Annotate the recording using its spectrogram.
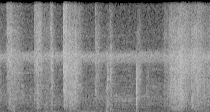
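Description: Plastic tarp rustling and crinkling in irregular bursts as it is pulled and gathered up, with a sharp click about two-thirds of the way through.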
